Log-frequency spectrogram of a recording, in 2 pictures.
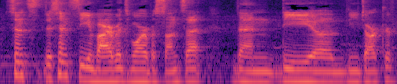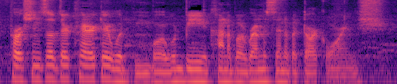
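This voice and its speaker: A man's voice: fairly low pitch, a little fast, few pauses, a bit bright. A young man hosting a casual painting livestream, rambling and thinking aloud as he works. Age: teens to young adult. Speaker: livestream host and self-taught painter.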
